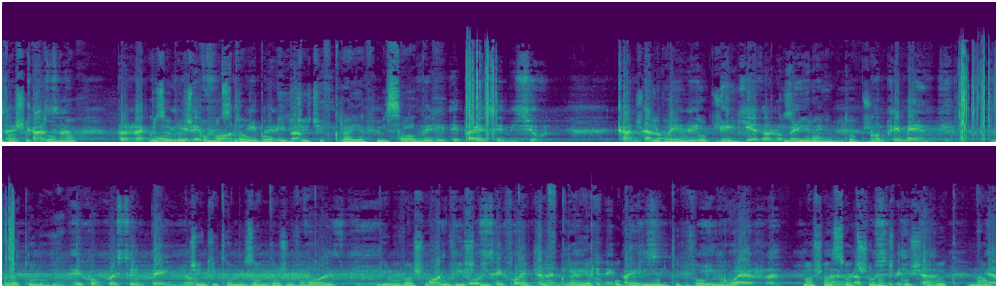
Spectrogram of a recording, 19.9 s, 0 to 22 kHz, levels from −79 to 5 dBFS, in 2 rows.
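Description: Two bursts of cable scratch noise break into the sound, from 4.64 to 4.95 s at roughly the same loudness as the signal, and from 9.50 to 10.06 s somewhat quieter. Each is a dense, ragged crackle, likely from a worn lead or connector being moved.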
